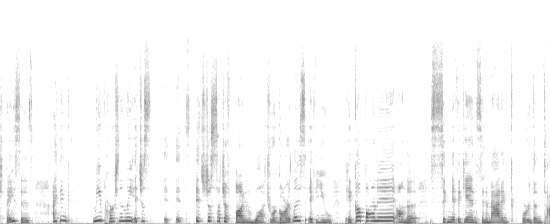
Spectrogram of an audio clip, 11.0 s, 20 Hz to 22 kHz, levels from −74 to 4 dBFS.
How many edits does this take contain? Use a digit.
0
